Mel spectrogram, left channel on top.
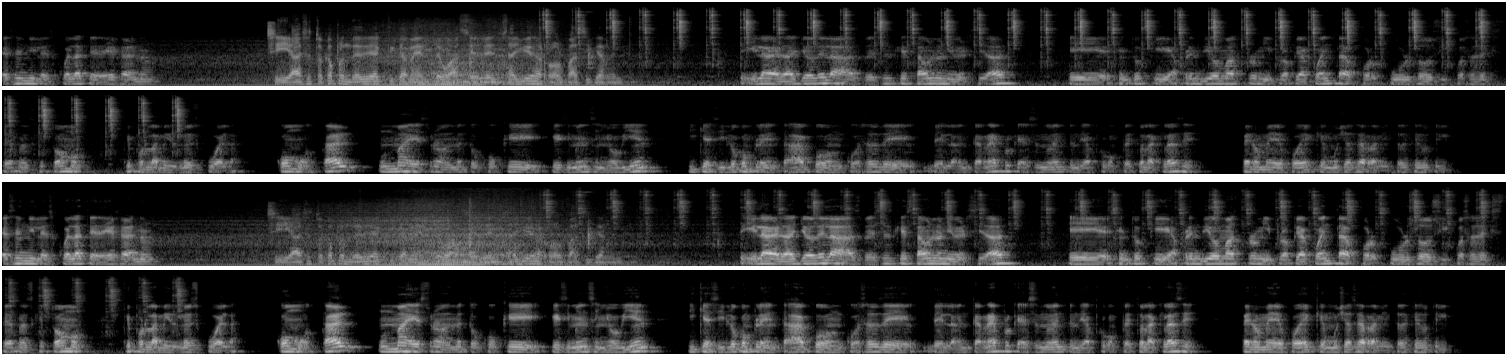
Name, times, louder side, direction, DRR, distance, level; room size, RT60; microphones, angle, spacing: voice 1, 0.0-1.6 7.4-10.1 10.7-15.9 16.3-17.4 17.8-21.6 21.9-27.0 27.4-29.5, right 4 dB, 50° right, 0.5 m, -28 dB
sound 1, 1.1-9.6 10.4-10.5 10.7-10.8 11.0-11.1, right 2 dB, 25° right, 0.8 m, -37 dB
voice 2, 2.7-6.2, left 3 dB, 35° left, 0.4 m, -31 dB
sound 2, 5.2-17.0, left 6 dB, 55° left, 1.0 m, -35 dB
6.2 x 2.9 x 2.8 m
head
